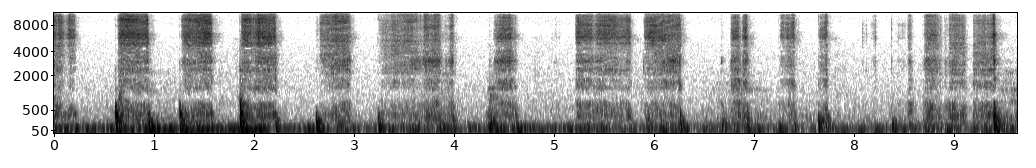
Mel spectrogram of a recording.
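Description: A felt marker scratches across a hard surface in short, quick strokes.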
